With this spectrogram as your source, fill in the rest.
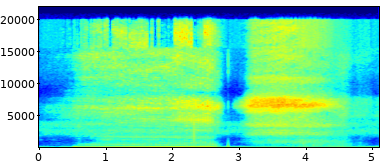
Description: Monty is a bulldog that loves to sleep and snore loudly, but he's so cute!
